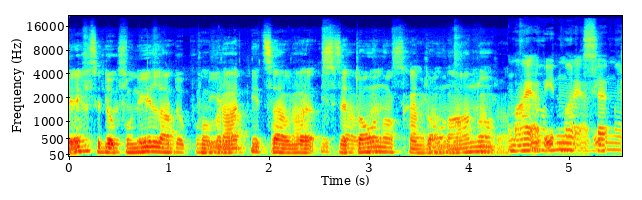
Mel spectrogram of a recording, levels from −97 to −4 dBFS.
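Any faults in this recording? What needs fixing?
Doubled audio track: throughout the speech, a second full-band copy trails about 0.7 s behind the original, about 5 dB quieter, with no decay or room colour. On a spectrogram, each syllable pattern reappears intact, shifted right, and the waveform shows matching envelope shapes. This is likely a second, slower capture path. Route each source through a single capture path so it is recorded only once.

Section at the wrong speed: from 4.39 s to the end at 5.53 s, the speech plays 1.42 times too fast, rising about seven semitones and sounding hurried. A spectrogram shows the harmonics jumping upward and spreading apart, while the waveform's syllable envelopes compress in time. The likely cause is a clock mismatch in editing or playback. Conform every section to the project's sample rate before export.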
